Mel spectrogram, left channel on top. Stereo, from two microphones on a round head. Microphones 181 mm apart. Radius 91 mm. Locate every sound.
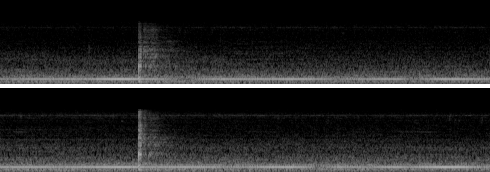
1.4 s a splash: 70° right (ahead or behind), 2.5 m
